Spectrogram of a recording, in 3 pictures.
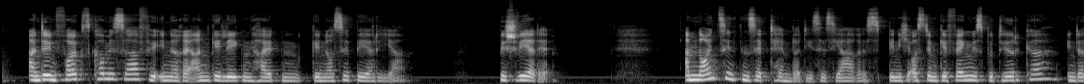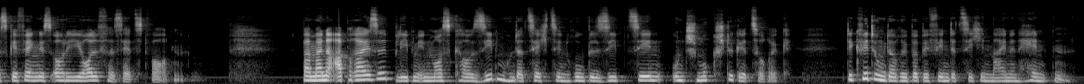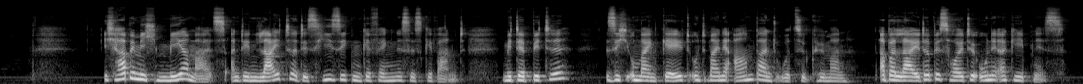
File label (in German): Schauspiel Dynamisch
